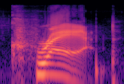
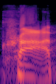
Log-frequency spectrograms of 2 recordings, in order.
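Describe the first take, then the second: First: The vowel sounds like the one in 'cap'. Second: The vowel sounds like the one in 'cop'. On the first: The speaker calls it right. "There ain't no other way to pronounce it. It's crap" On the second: The speaker calls it wrong. "some family members pronounce it crop. Yeah, right"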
